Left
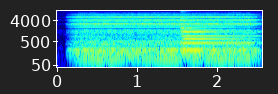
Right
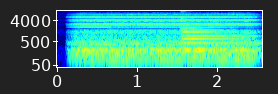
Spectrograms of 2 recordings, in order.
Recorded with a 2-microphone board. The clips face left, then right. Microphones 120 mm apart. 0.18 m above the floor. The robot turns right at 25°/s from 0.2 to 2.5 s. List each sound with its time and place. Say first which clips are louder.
1.5 s a guitar: right 1 dB; 35° left (ahead or behind), 1.6 m; by 2.5 s 45° left (ahead or behind), 1.6 m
